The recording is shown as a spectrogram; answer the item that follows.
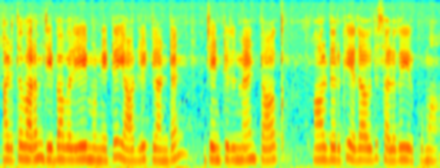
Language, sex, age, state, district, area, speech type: Tamil, female, 30-45, Tamil Nadu, Coimbatore, rural, read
